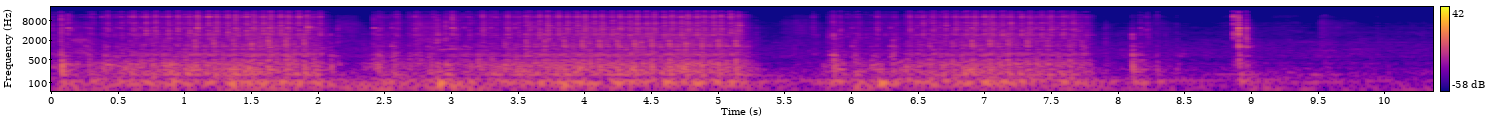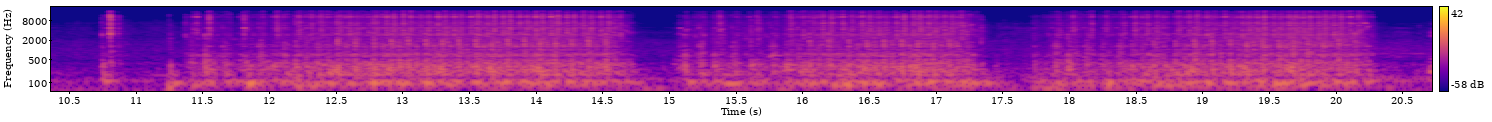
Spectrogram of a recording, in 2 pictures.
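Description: A sewing machine stitches a cutwork design on trouser fabric, running in long steady whirring bursts of several seconds each, split by short pauses and a quieter stretch in the middle.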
